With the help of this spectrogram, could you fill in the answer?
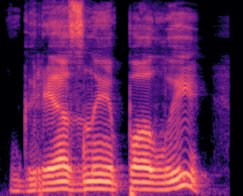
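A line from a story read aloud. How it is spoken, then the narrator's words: Slow repetition, dragon. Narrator (Russian): медленно повторил дракон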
